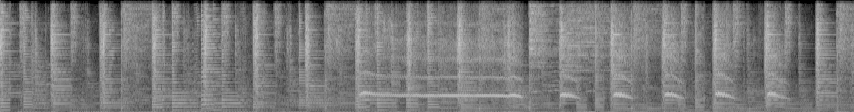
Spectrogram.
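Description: Live Andean carnaval music: strummed nylon-string guitars over a steady beat and bass. About three and a half seconds in, a high whistle is held for about a second and a half, then five short falling whistles follow about half a second apart.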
